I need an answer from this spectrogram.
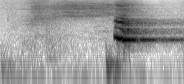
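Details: Single sharp yelp from a Cavalier King Charles Spaniel puppy kept in an indoor home puppy pen, an abrupt onset settling into a brief steady whine; faint low rustling just before, then quiet.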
